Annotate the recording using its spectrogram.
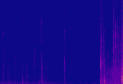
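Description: A few faint computer keyboard keystrokes, spaced unevenly, as a short word is typed.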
